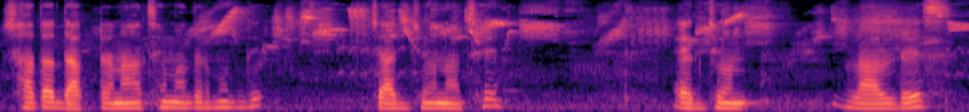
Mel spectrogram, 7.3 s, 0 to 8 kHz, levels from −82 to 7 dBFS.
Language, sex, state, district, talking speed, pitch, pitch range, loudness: Bengali, male, West Bengal, Alipurduar, 100 wpm, 135 Hz, 130-150 Hz, -21 LUFS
